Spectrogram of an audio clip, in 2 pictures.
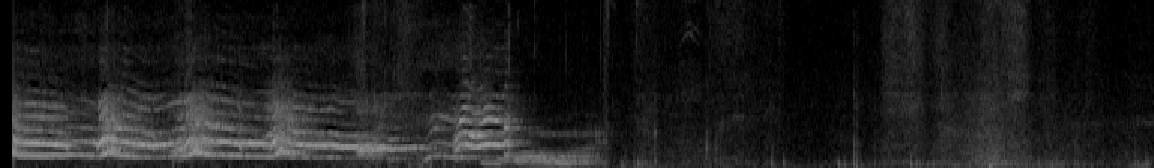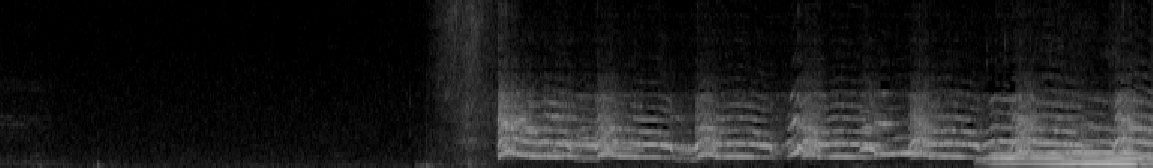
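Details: A Siberian Husky howls at puppies in long, wavering, rising and falling tones, with a quiet pause midway.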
